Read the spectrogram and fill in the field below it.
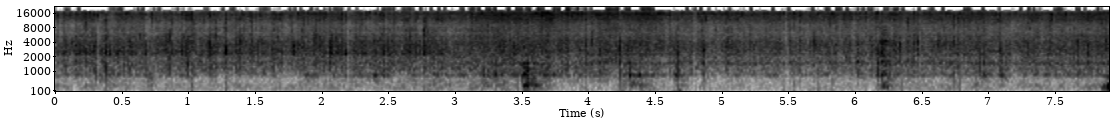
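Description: Vegetables and onion being stir-fried in a pan for cauliflower fried rice: a steady, close sizzle with scattered stirring scrapes and clatters running throughout, no voices.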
